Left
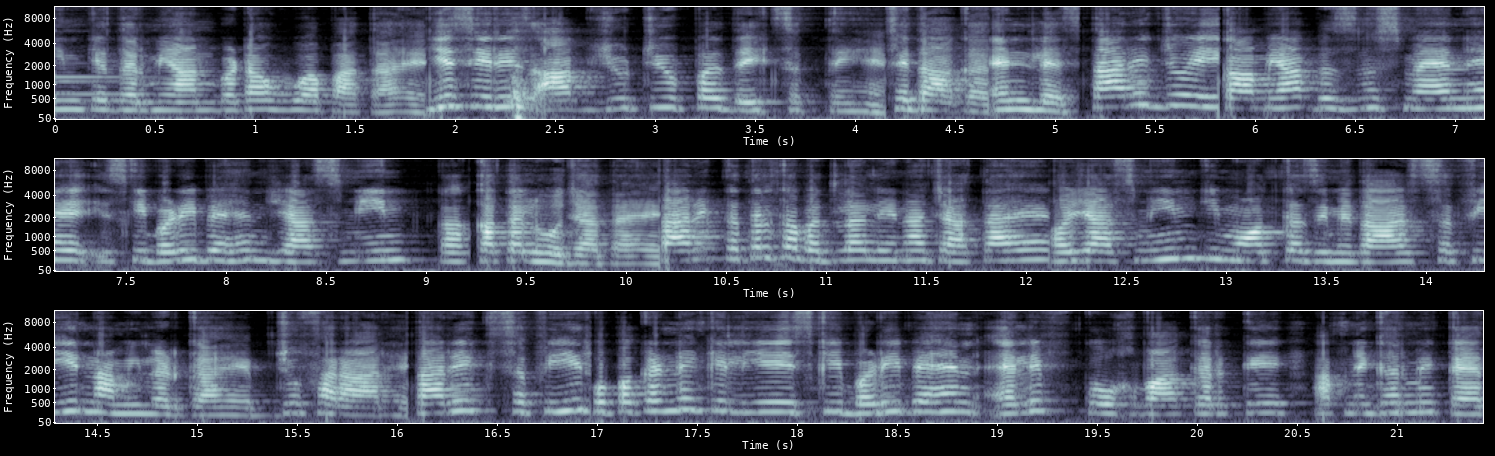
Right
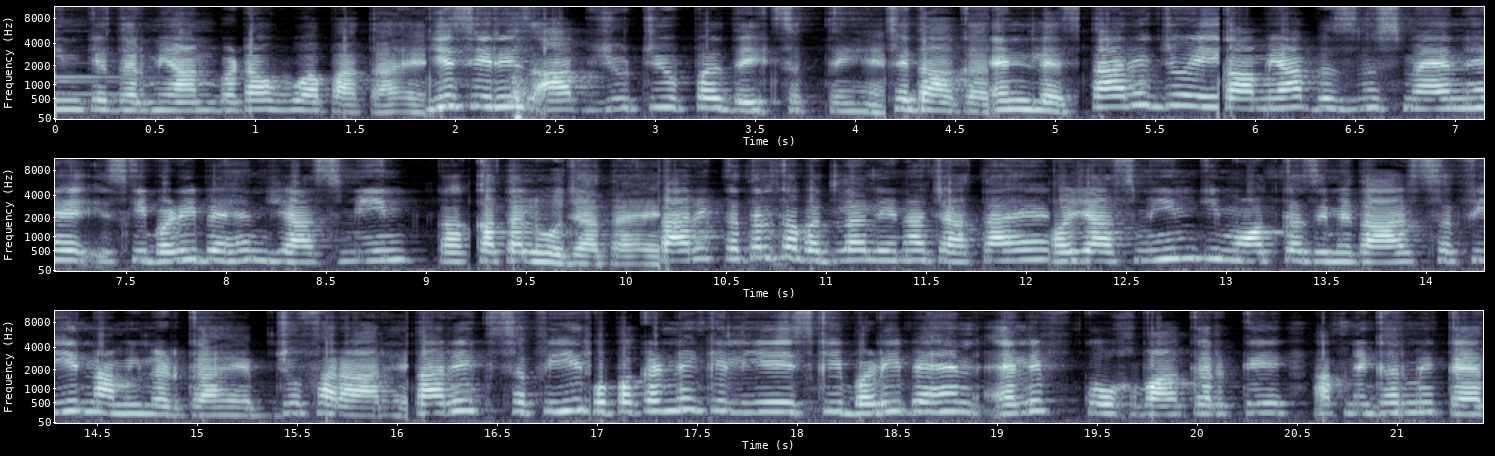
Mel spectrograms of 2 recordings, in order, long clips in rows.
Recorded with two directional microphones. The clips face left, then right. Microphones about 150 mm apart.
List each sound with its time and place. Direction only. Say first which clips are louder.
0.2 s a woman's voice: right 2 dB; 35° right (ahead or behind)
